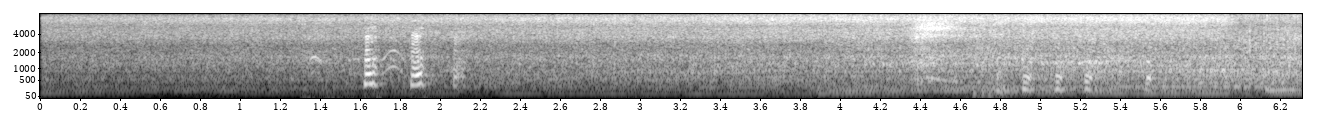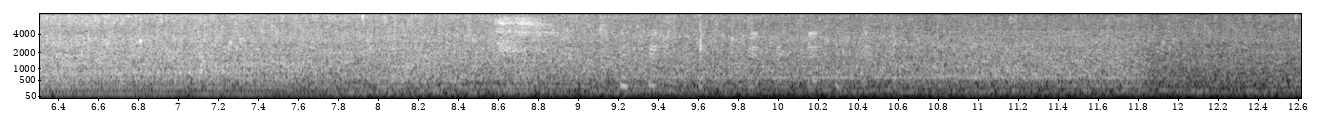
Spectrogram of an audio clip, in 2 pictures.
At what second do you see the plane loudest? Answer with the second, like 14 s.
6 s.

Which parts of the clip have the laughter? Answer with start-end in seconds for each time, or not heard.
1.3-2.1, 4.3-6.3, 8.6-10.6.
